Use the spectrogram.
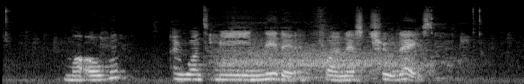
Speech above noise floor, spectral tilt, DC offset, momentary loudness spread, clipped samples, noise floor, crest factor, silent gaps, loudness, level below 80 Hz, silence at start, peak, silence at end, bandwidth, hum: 28 dB; -4.5 dB/octave; under 0.1%; 13 LU; under 0.1%; -43 dBFS; 16 dB; none; -15 LUFS; -50 dBFS; 0.65 s; 0 dBFS; 0.55 s; 15.5 kHz; none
